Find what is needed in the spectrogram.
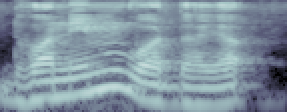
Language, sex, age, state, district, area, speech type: Sanskrit, male, 18-30, Manipur, Kangpokpi, rural, read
